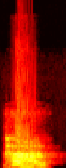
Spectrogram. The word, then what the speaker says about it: Pär: It's A with the 2 dots. Pär. Okay. Yes. Like the fruit in a way.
